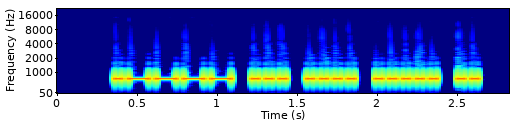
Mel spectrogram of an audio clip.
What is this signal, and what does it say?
Morse code, heard as a keyed tone, about 27 wpm, 700 Hz. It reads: 1SH5I
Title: Five Challenging Letter-Number Combinations 28wpm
